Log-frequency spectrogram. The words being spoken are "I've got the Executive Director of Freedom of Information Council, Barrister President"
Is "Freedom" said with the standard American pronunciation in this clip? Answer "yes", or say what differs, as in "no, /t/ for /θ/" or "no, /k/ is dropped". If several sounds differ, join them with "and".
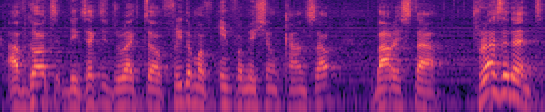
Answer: yes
